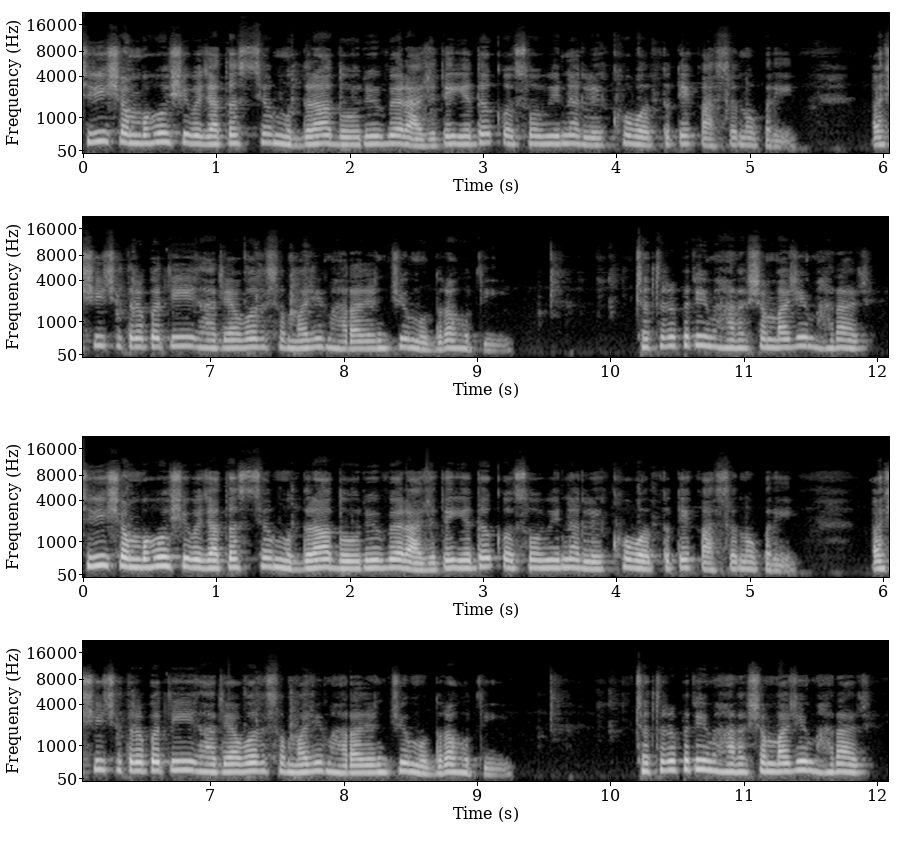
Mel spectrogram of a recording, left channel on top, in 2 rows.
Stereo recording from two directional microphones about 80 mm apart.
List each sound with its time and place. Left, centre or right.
0.0 s speech: right
10.2 s speech: right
